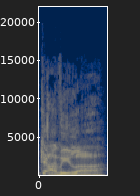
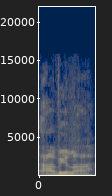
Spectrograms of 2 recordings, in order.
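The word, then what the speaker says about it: Avila: god oh man and it's Robbie Aila by the way that's the correct pronunciation Robbie Aila and they just had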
